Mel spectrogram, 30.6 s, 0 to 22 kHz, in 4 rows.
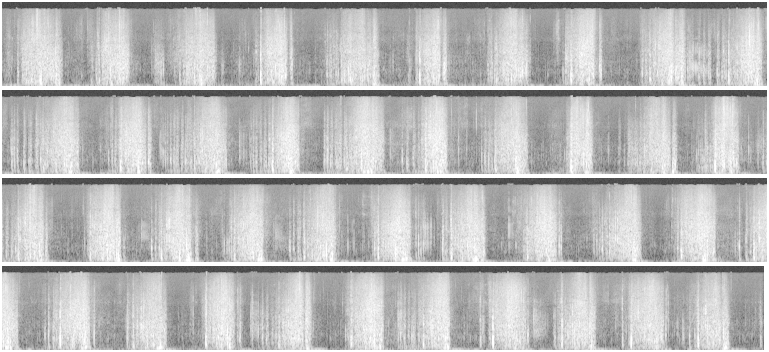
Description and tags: STE-015 snowshoe
Walking in very soft snow while wearing snowshoes.
crunch, foley, snowshoe, snow, walk, winter, geotagged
